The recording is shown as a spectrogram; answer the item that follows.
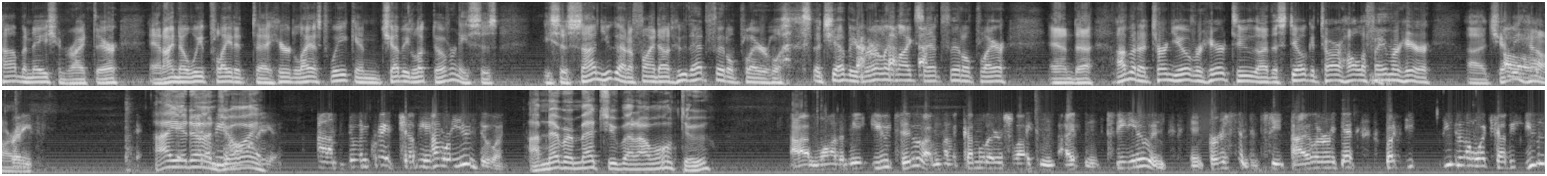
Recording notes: We had two members of the band call in to The … Show on Saturday, April 25th.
